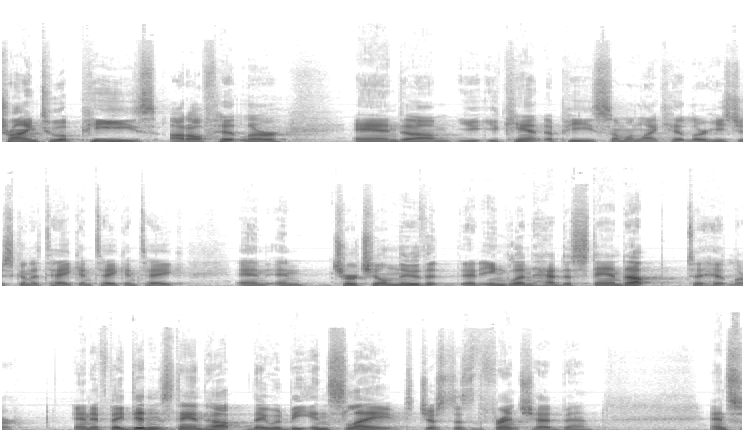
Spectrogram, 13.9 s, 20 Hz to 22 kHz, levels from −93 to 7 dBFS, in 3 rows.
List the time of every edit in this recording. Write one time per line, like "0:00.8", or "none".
none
